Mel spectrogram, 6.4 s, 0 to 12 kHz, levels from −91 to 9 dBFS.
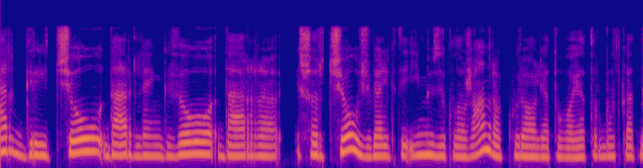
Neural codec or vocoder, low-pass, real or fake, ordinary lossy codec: codec, 16 kHz, 8 kbps, FreqCodec, smaller model; 7.2 kHz; fake; MP3, 96 kbps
